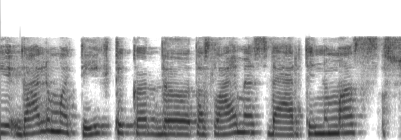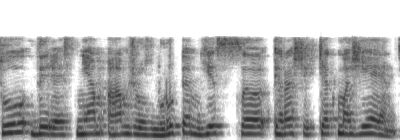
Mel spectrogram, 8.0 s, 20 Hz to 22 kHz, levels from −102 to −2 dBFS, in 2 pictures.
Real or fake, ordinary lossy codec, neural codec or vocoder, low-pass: fake; AAC, 64 kbps; codec, 16 kHz, 16 kbps, FreqCodec, larger model; 7.2 kHz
